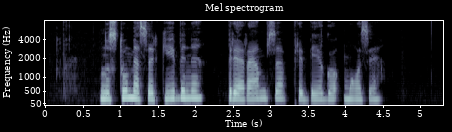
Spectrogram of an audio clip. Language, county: Lithuanian, Klaipėda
